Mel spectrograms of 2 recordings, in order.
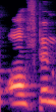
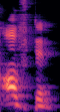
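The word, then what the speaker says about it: often: मी list listen बहुत लोगों को देखा हूं ऑफ्टेन बोलते हैं ऑफेन या ऑफेन ऑफन तो लिसन है ना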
